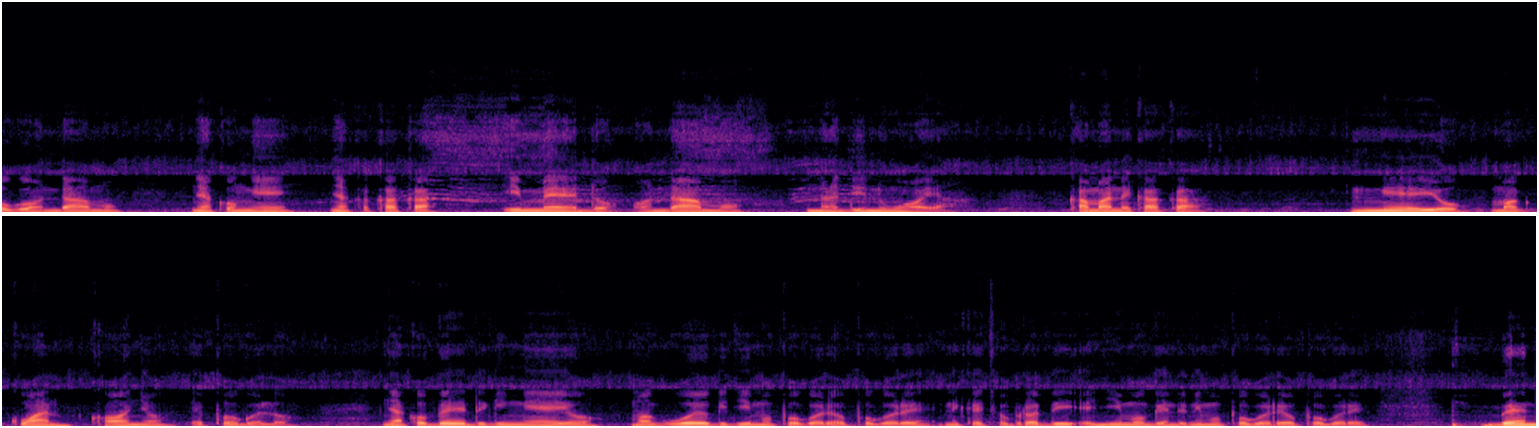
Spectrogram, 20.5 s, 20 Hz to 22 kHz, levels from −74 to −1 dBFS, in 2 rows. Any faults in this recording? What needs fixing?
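Channel delay (comb filtering) runs through the whole clip: one side sits a tiny fraction of a millisecond late, a few samples, and when the channels are summed to mono the shared sound cancels at evenly spaced frequencies, with the first notch around 5 kHz. That leaves the speech hollow and phasey. Re-align the channels sample-accurately before folding down, or take a single channel instead of summing.

For the whole length the speech is also rough and grainy, with noisy fill between the harmonics and nothing at all above 17.2 kHz. That heavy damage is likely low-delay AAC compression, AAC-ELD, whose short frames smear pitch detail, and it fits a bitrate around 24 kbps. Give the low-delay codec more bitrate, or use standard AAC when latency doesn't matter.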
